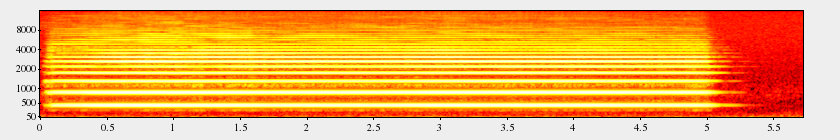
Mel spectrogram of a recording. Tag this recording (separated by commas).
Musical instrument, Music, Bowed string instrument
